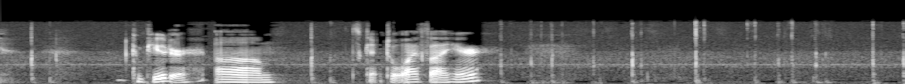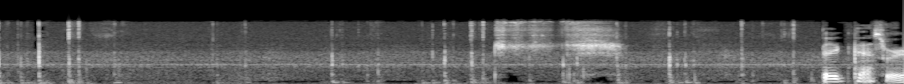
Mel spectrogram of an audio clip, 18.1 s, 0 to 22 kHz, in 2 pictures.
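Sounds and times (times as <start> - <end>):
laptop keyboard typing: 5.0 - 10.3, 12.4 - 14.0, 14.6 - 17.1.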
